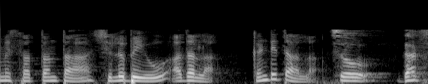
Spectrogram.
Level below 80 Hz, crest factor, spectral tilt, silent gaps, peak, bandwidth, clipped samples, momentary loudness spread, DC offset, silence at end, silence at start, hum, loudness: -40 dBFS; 18 dB; -8 dB/octave; none; -2 dBFS; 5.4 kHz; under 0.1%; 11 LU; under 0.1%; 0 s; 0 s; none; -20 LUFS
